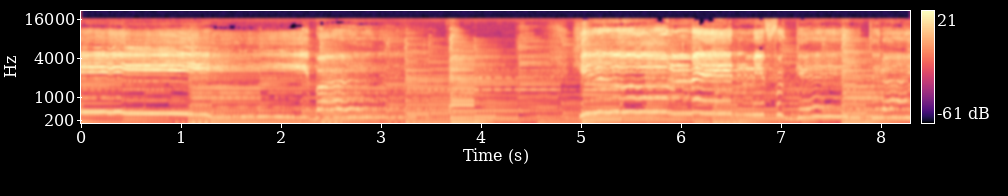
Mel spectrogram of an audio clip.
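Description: Solo female singer holding long notes with vibrato over a strummed acoustic guitar. The voice drops away in the middle, leaving mostly guitar, then comes back strongly about five seconds in.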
